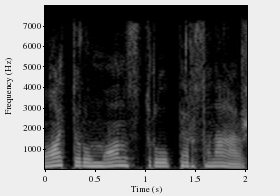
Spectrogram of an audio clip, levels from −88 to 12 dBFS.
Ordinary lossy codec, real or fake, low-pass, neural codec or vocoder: AAC, 32 kbps; real; 7.2 kHz; none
